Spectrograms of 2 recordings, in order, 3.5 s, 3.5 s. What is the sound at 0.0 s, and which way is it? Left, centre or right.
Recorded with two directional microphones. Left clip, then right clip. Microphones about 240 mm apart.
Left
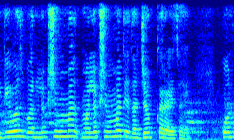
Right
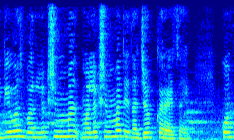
A woman's voice, centre.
